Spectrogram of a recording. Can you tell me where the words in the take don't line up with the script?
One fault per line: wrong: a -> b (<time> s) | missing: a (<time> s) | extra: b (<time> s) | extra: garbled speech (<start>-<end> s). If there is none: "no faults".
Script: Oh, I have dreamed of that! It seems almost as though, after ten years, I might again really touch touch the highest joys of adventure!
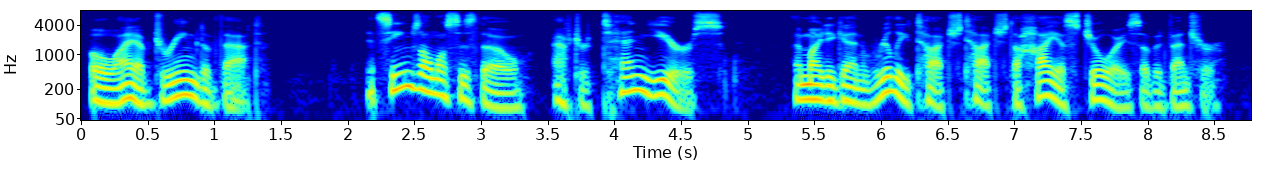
no faults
